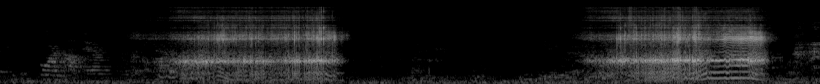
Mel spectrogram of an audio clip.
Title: Christmas Day snore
